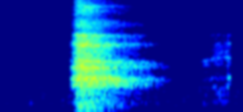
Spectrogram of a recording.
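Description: A woman's sigh: one breathy exhale into a close microphone, starting a little under a second in and fading away over about a second.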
